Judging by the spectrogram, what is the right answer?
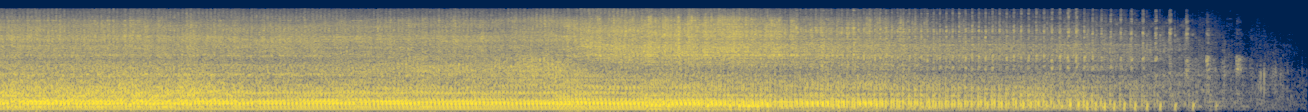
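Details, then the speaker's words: Neglected Craftsman snowblower, small single-cylinder, in cold weather after being flooded: runs steady and strong, then slows and stops cleanly with no misfire or knock. Normal running. "all right so the motor's fine I think I just flooded it when I toed it back that's it it's fine it starts fine"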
